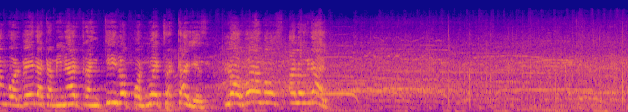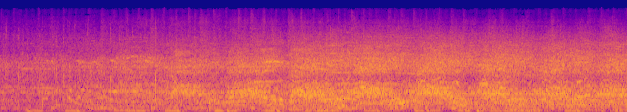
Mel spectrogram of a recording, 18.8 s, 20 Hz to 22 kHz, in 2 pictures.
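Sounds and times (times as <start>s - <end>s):
speech: 0.1s - 5.1s
crowd cheering at a political campaign rally in a stadium: 3.0s - 18.8s
clapping: 5.3s - 13.3s
crowd chanting at a political campaign rally: 10.7s - 18.8s.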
